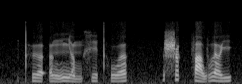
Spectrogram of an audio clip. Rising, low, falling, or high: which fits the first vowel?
low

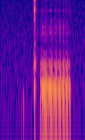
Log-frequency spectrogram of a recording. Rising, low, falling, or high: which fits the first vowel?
low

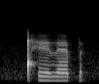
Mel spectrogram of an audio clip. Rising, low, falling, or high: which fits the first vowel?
high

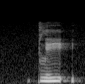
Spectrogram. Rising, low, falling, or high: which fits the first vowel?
falling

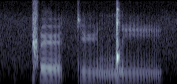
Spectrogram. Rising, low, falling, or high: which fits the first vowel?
falling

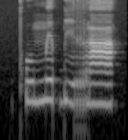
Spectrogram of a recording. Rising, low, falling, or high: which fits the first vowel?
low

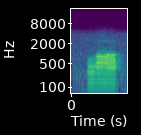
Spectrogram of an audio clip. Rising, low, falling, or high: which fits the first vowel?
high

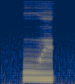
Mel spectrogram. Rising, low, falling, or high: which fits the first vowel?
high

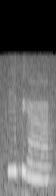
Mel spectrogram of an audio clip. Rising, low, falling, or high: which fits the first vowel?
high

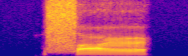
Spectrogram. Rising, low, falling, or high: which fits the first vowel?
low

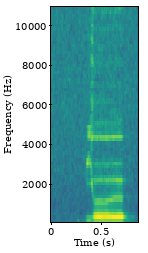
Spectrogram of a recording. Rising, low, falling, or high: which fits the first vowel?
high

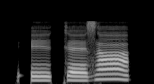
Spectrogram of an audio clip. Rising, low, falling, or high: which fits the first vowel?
low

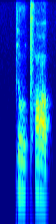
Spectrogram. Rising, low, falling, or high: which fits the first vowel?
low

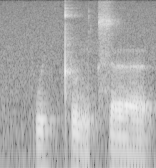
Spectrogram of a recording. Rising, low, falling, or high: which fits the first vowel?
rising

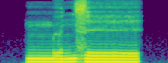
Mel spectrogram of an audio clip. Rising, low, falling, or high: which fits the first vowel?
high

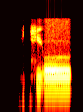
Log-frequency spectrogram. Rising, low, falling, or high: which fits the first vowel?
high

